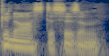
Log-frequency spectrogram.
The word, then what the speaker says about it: Gnosticism: But it's spelled Gnosticism. – Yes. Gnosticism. It's from the Greek word gnosis.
